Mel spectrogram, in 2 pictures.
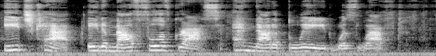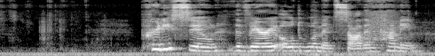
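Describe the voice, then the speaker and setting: A woman narrating a children's storybook as a teacher, with expressive, dramatic emphasis. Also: a little high, unhurried, slight background noise, poor audio.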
